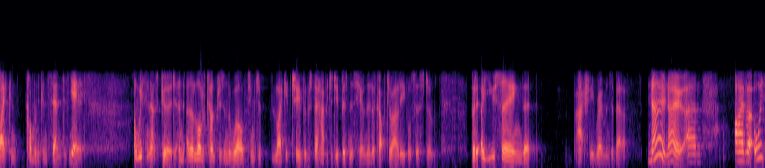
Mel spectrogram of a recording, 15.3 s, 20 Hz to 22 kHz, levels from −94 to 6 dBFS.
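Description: It's a speech clip run through the iLBC codec the whole way, and you can hear it: nothing above about 3.4 kHz and little below 300 Hz, so it's a thin telephone band. The codec damage is plainly audible, with that slightly rough, synthetic edge iLBC puts on a voice as it rebuilds each frame's excitation on its own. That fits the 15.2 kbps mode with 20 ms frames. On top of that there are lost iLBC frames in three spots. The first, from 2.92 to 2.96 s, is a brief 20 ms dropout, about one frame. The second, 4.90 to 4.98 s, covers about 60 ms. The worst is 9.04 to 9.20 s, where around 140 ms goes missing in pieces over 160 ms, with the longest stretch around a tenth of a second. Each gap is the decoder papering over missing packets by repeating the last pitch cycle with noise mixed in, so it comes out as a held, buzzy or breathy vowel that fades in the longer loss. Because each iLBC frame decodes independently, the voice snaps back cleanly right after.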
